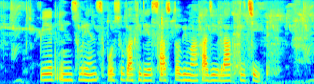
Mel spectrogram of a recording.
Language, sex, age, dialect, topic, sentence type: Bengali, female, 25-30, Western, banking, statement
